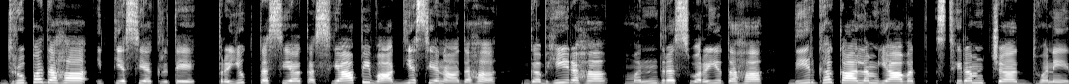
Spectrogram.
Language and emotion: Sanskrit, neutral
